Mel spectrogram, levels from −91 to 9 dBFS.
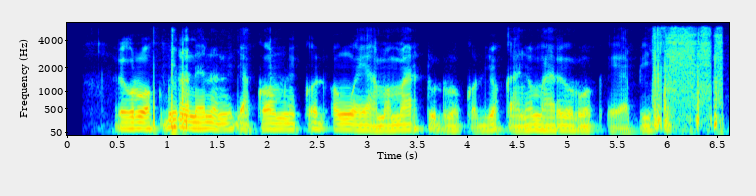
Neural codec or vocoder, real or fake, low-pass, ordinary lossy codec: codec, 44.1 kHz, 7.8 kbps, Pupu-Codec; fake; 5.4 kHz; none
